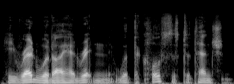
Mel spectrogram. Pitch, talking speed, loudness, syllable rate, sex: 90 Hz, 255 wpm, -19 LUFS, 6.3 syllables/s, male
